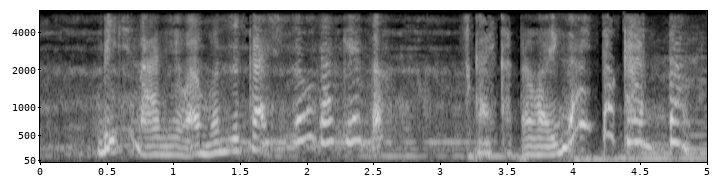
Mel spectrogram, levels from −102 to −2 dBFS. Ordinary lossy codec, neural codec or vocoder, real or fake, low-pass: AAC, 32 kbps; codec, 16 kHz, 4 kbps, FreqCodec, smaller model; fake; 5.4 kHz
